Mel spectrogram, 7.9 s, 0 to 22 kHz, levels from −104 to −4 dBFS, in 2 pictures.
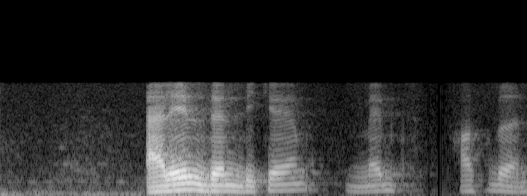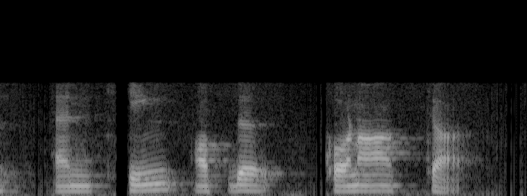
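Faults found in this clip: Zipper noise, 1.48 to 2.29 s: ticking that rides on the speech while the level drops by about 20 dB. The gain is stepping in coarse jumps, around 200 a second, with no smoothing. Probably the volume/gain stage.

Repeated stalls (stutter), 4.01 to 4.94 s, ending just before "of the": 13 short hangs where the last sound gets stretched, 210 ms in total and the longest 90 ms. Nothing is lost; it just drags. The jitter buffer kept running dry as packets arrived late.

Jitter buffer slow-down, 6.09 to 6.85 s, right after "of the": the speech slows to 89% speed at unchanged pitch, stretching the stretch by 90 ms. The receiver repeated pitch periods to rebuild its reserve.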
